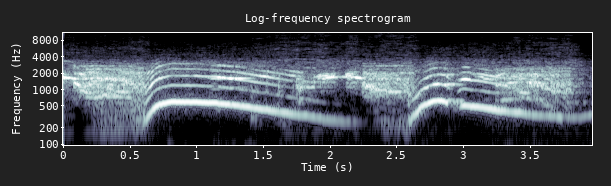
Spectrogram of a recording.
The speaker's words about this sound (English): My squeaky door. You know, I just love to swing on that door. It makes such a nice sound. Listen.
